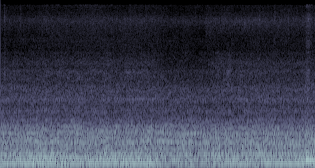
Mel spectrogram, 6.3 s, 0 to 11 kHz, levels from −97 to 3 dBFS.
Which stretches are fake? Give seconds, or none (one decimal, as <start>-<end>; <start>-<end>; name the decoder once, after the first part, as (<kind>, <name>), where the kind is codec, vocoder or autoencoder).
0.9-2.3 (codec, SNAC)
